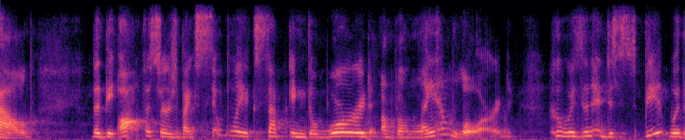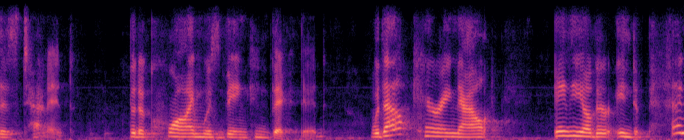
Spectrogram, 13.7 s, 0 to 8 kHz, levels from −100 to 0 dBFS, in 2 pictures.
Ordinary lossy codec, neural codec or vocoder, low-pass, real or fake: Opus, 24 kbps; codec, 24 kHz, 3 kbps, HILCodec; 7.2 kHz; fake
